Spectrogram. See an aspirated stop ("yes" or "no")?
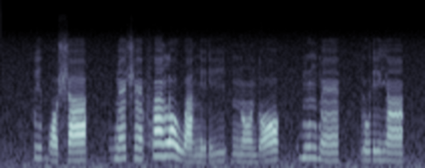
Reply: no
